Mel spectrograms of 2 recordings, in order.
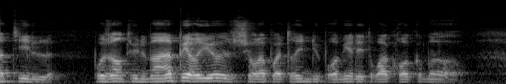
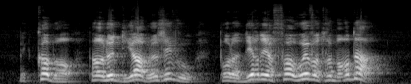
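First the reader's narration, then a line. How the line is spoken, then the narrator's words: Furious yelling. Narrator (French): hurla Peter, sort de lui, son visage furibond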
